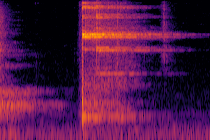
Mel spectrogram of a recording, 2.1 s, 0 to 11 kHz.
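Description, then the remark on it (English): A rock drops into a glass jar holding many rocks, maybe 150, with one sharp clink, followed by a bright ringing tone that fades over about a second. A soft murmur comes just before it. “Now, there's a lot of rocks in here. Maybe 150 rocks.”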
